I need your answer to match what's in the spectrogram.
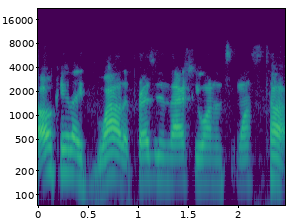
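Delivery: ordinary delivery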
